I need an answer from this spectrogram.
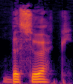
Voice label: "Besøk", Norwegian

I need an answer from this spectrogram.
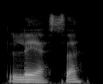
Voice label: "Lese", Norwegian

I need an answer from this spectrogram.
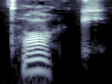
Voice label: "Tak", Norwegian

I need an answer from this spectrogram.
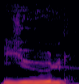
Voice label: "Hjul", Norwegian

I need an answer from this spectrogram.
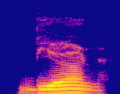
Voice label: "Bjørn", Norwegian

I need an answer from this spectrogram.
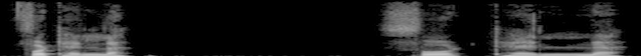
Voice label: "Fortelle", Norwegian

